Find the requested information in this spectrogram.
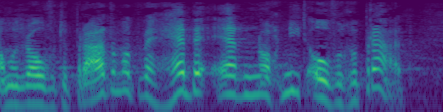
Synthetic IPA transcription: ɔmdərowvətəpraːtənʋɑntʋəɦɛbənʔɛrnɔχnitowvəɹχəpra̰ːt

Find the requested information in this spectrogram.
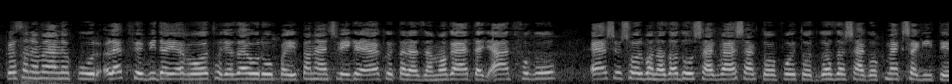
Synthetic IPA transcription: køsønømɛlnø̞kuːrlɛkføbːid̪ɛjɛvo̞lt̪ho̞ɟɒzɛuɾoːpɒjit̪ɒnaːt͡ʃʋeːɡrɛɛlkøt̪ɛlɛzːɛmɒɡaːt̪ɛɟːaːt̪fo̞ɡoː | ɛlʃøːʃo̞rbɒnɒzɒd̪oːʃaːɡʋaːlʃaːkt̪oːlfo̞jt̪o̞d̪ɡɒzd̪ɒʃaːɡo̞kmɛkʃɛɡiːt̪eː

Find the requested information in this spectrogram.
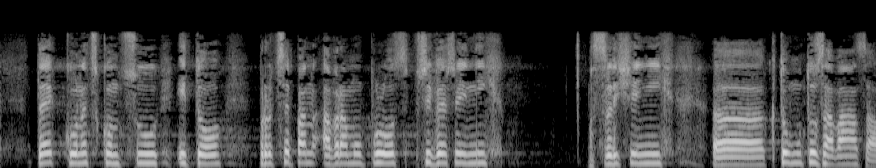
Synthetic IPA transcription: t̪ojɛko̞nɛt͡sko̞nt͡suːʔɪt̪o̞pɾo̞t͡ʃsɛpanʔavɾamopulospr̝̥ɪvɛr̝ɛjniːx | slɪʃɛɲiːx | kt̪o̞mut̪o̞zavaːza

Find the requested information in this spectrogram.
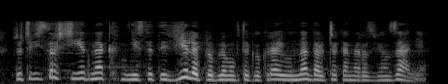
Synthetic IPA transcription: vʐɛt͡ʂɘvʲist̪ɔɕt͡ɕijɛd̪nakɲɛst̪ɛt̪ɘvʲjɛlɛpɾɔblɛmuft̪ɛɡɔkɾajunad̪alt͡ʂɛkanaɾɔzvʲjɔ̃w̃zaɲɛ̰

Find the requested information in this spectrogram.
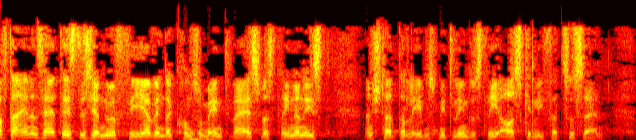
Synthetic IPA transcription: ʊfd̥eːɐʔaɪnənzaɪtəɪstɛsjaːnuːɐfeːɐvɛndeːɐkʰɔnzumɛntv̥aɪsvasd̥ʁɪnənɪst | ʔanʃtat̚d̥eːɐleːbm̩smɪtl̩ɪndʊstʁ̥iːʔa̰ʊsɡ̥əliːfɐt̚t͡suz̥a̰ɪn

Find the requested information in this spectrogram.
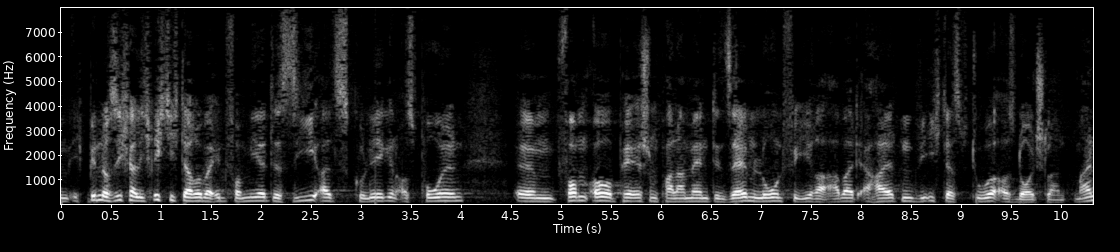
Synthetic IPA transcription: ɪçb̥ɪndɔχz̥ɪçɐlɪçʁɪçtɪçd̥aʁ̞yːbɐɪnfɔɐmiːɐt̚d̥asz̥iːalskʰoleːɡɪna̰ʊspʰoːlən | ʔɛmfɔmʔɔʏʁopʰɛːɪʃn̩pʰaɐlamɛnt̚d̥eːnzɛlbm̩loːnfyːɐʔiːʁ̞əʔa̰ɐbaɪtɛ̰ɐhaltn̩viːɪçd̥astʰuːəʔa̰ʊsd̥ɔʏt͡ʃlantmaɪ

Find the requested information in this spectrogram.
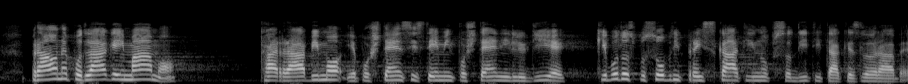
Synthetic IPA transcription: pɾawnɛpɔd̪laːɡɛimaːmɔ̰ | kaɾːaːbimɔjɛpɔʃt̪ɛːnsist̪eːminpɔʃt̪ɛːniljud̪iːjɛ | kiboːd̪ɔspɔsoːbnipɾɛiskaːt̪iːnɔpsɔd̪iːt̪it̪aːkɛzlɔɾaːbɛ̰

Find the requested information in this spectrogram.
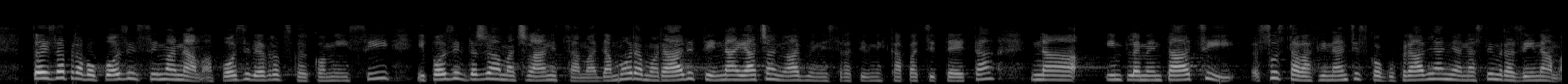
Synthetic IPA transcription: t̪oje̞zapɾaʋo̞po̞ːziʋsʋimanama̰po̞ːziʋe̞ʋɾo̞psko̞jko̞misijiipo̞ːziʋd̪r̩ʒaʋamat͡ʃlanit̪samad̪amo̞ːɾamo̞ɾaːd̪it̪inajat͡ʃaɲuad̪minist̪ɾat̪iʋnixkapat̪sit̪e̞ːt̪anaimple̞me̞nt̪aːt̪sijisuːst̪aʋafinant̪sisko̞ɡupɾaːʋʎaɲanasʋiːmɾazinama̰

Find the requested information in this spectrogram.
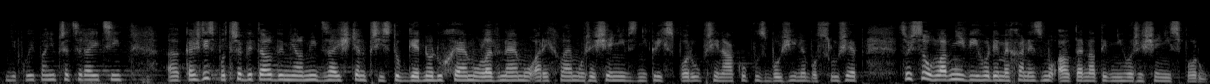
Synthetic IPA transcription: ɟɛkujɪpaɲipr̥ɛt̪sɛdajit͡siːkaʒdiːspo̞t̪r̝̥ɛbɪt̪ɛlbɪmɲɛlmiːt̪zajɪʃcɛnpr̥iːst̪up̚kjɛdno̞duxɛːmulɛvnɛːmuʔaɾɪxlɛːmur̝ɛʃɛɲiːvzɲɪkliːxspo̞ɾuːpr̝̥ɪnaːkupuzbo̞ʒiːnɛbo̞sluʒɛpt͡so̞ʃso̞wɦlavɲiːviːɦo̞dɪmɛxanɪzmuʔalt̪ɛɾnat̪ɪvɲiːɦo̞rɛʃɛɲiːspo̞ɾuː

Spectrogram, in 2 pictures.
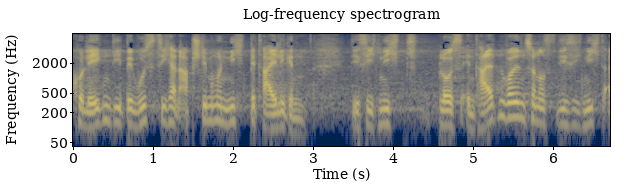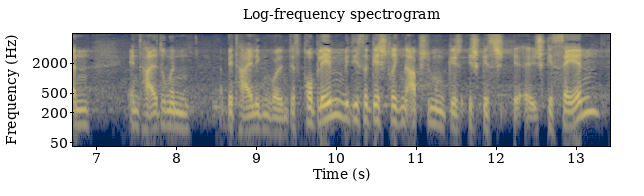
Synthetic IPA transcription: kʰoleːɡŋ̩d̥iːbəvʊstsɪçanʔa̰pʃtɪmʊŋənːɪçt̚b̥ətʰaɪlɪɡənd̥iːzɪçnɪçt | b̥loːsɛ̰nthaltn̩vɔlənzɔndɐnd̥iːzɪçnɪçtʰa̰n | ʔɛ̰ntha̰ltʊŋən | b̥ətʰa̰ɪlɪɡŋ̩vɔlənd̥aspʁ̥obleːmːɪt̚d̥iːzɐɡəʃtʁ̥ɪk̚tn̩ʔa̰pʃtɪmʊŋɪʃɡ̥ɪʃt̚ɡ̥əz̥eːən

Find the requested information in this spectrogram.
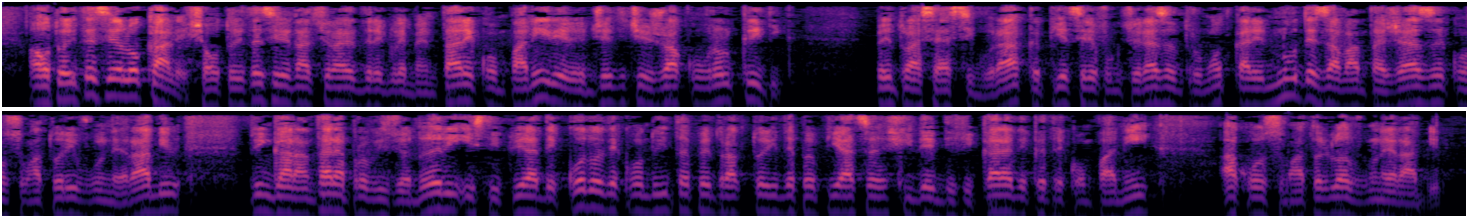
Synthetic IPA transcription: aut̪o̞ɾit̪ət̪sile̞lo̞kale̞̰ʃiaut̪o̞ɾit̪ət̪sile̞nat̪sio̞nale̞d̪e̞ɾe̞ɡle̞me̞nt̪aɾe̞ko̞mpaniːle̞ːne̞rd͡ʒe̞t̪it͡ʃe̞ʒuakəunro̞lkɾit̪ik | pe̞nt̪ɾuase̞asiɡuɾakəpje̞t̪se̞le̞fuŋkt̪io̞neazəɨnt̪ɾunmo̞d̪̚kaɾe̞nud̪e̞zavant̪aʒeazəko̞nsumat̪o̞ɾivulne̞ɾabilʲpɾiŋɡaɾant̪aɾeapɾo̞vizio̞nəɾiːnst̪it̪uiɾead̪e̞ko̞d̪od̪e̞ko̞nd̪uit̪əpe̞nt̪ɾuak̚t̪o̞ɾijd̪e̞pəpjat̪səʃiːd̪e̞nt̪ifikaɾead̪e̞kət̪ɾe̞ko̞mpanij | a̰ko̞nsumat̪o̞ɾilo̞rvulne̞ɾabḭlʲ

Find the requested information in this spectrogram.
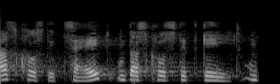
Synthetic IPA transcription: askʰɔstətt͡saɪtʊnt̚d̥askʰɔstətɡ̥ɛltʊnt

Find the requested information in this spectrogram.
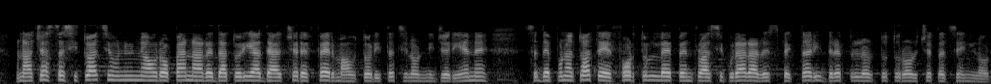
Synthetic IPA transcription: ɨnat͡ʃast̪əsit̪uat̪sijeuniuneaeuɾo̞peanəaɾe̞d̪at̪o̞ɾiad̪e̞at͡ʃe̞ɾe̞fe̞rmaut̪o̞ɾit̪ət̪silo̞rnid͡ʒe̞ɾie̞ne̞səd̪e̞punət̪oat̪e̞ːfo̞rt̪uɾile̞pe̞nt̪ɾuasiɡuɾaɾeaɾe̞spe̞k̚t̪əɾid̪ɾe̞p̚t̪uɾilo̞rt̪ut̪uɾo̞rt͡ʃe̞t̪ət̪se̞nilo̞r

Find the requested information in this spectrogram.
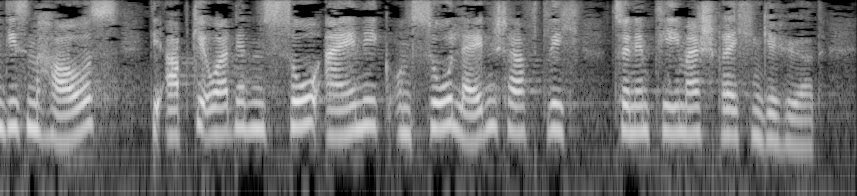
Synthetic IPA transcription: ndiːzəmɦaʊs | d̥iːʔapɡ̥əɔɐdnətn̩z̥oːʔæɪnɪkʊntz̥oːlaɪdn̩ʃaftlɪç | t͡suæɪnəmtʰeːmaʃpʁ̥ɛçn̩ɡəɦøːɐt

